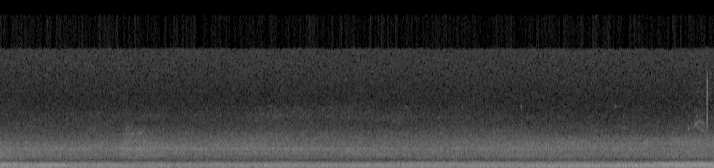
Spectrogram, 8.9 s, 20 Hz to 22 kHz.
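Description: A PSA Airlines CRJ9 regional jet departing Charlotte-Douglas airport gives a continuous distant jet roar, steady and broadband for the whole stretch, with no voices over it.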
